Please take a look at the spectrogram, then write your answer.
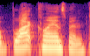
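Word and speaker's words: BlacKkKlansman: Black Man? – Black Klansman. – Oh, Black Klansman.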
